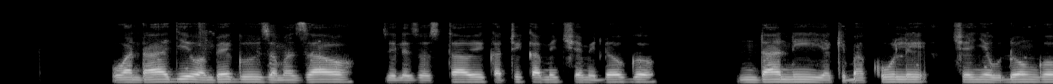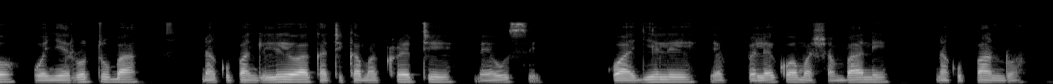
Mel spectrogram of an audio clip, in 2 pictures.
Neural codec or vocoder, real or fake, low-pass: none; real; 7.2 kHz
